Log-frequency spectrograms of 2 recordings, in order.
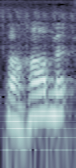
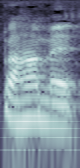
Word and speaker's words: Bahamut: Bahamut saw us kill 2 innocent owlbears and has forsaken us.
